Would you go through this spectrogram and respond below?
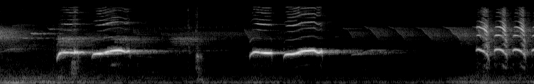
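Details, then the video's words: Poksay Hongkong laughingthrush in vigorous song: two long rising-and-warbling whistled phrases about two seconds apart, ending with a quick series of four bright, bouncing notes. "Burung Poksay Hongkong Gacor"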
